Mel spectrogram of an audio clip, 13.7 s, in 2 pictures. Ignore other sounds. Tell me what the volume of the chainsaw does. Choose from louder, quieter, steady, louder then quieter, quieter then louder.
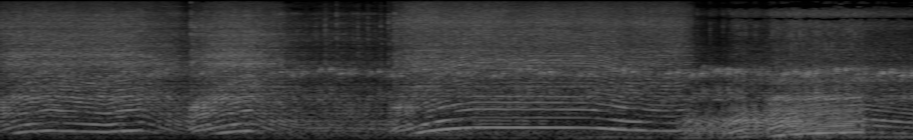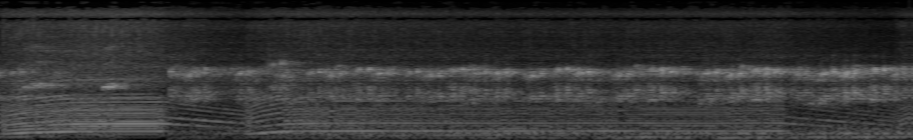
quieter.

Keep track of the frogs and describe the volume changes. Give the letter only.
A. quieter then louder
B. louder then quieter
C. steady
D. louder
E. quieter
D.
